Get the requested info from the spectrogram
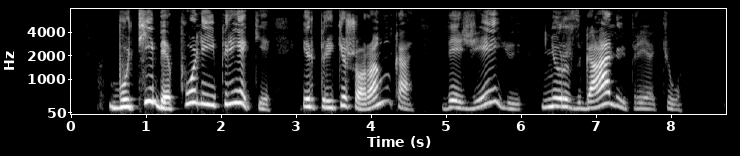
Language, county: Lithuanian, Kaunas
